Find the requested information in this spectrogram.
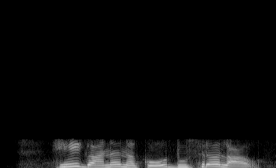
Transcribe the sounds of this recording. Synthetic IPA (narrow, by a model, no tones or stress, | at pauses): heɡanənəkod̪usɾəlaʋ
